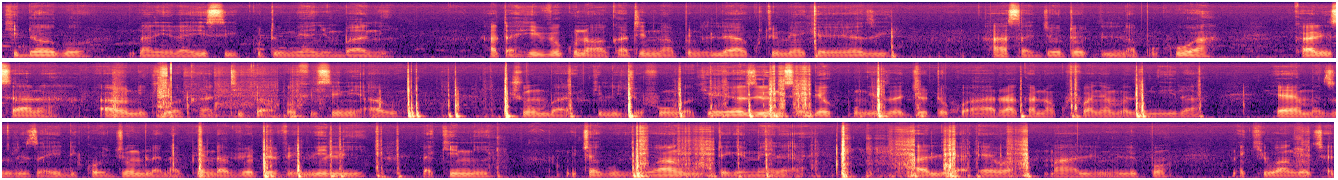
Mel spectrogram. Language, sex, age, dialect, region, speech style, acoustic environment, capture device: Swahili, male, 18-24, Kenya - Nairobi Sheng-influenced, Kenya, relaxed, nature, desktop / Windows / Chrome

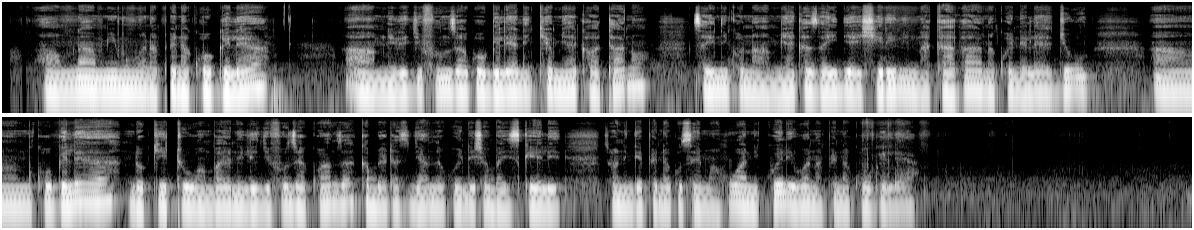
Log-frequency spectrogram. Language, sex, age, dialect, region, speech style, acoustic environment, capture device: Swahili, male, 18-24, Kenya - Nairobi Sheng-influenced, Kenya, relaxed, silence, desktop / Linux / Chrome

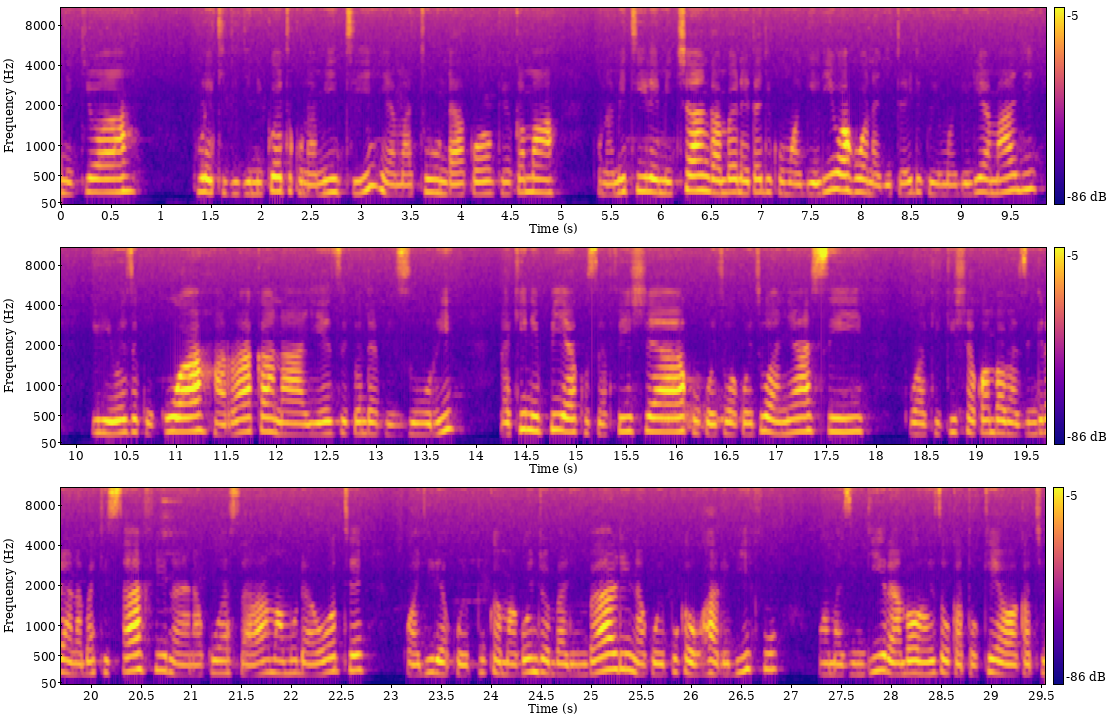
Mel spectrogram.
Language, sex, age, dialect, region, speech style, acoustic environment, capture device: Swahili, female, 35-44, Tanzania - Dar es Salaam, Tanzania, focused, silence, mobile / Linux / Chrome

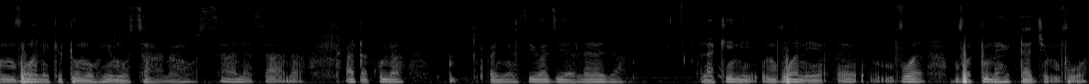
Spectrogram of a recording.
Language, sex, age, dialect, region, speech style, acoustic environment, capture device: Swahili, male, 25-34, Kenya - Nairobi Sheng-influenced, Kenya, relaxed, silence, mobile / Linux / Chrome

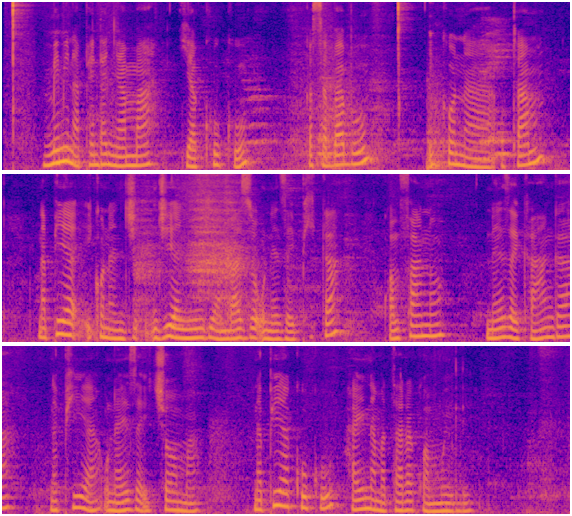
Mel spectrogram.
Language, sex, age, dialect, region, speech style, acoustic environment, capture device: Swahili, female, 25-34, Kenya - Nairobi Sheng-influenced, Kenya, relaxed; excited, people talking, desktop / Windows / Chrome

